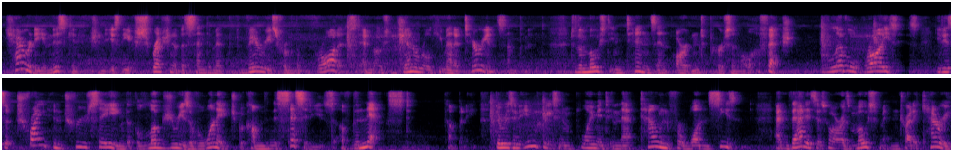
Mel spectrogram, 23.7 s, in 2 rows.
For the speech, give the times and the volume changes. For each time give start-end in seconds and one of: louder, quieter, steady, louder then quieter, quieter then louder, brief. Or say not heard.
0.1-23.6 steady.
